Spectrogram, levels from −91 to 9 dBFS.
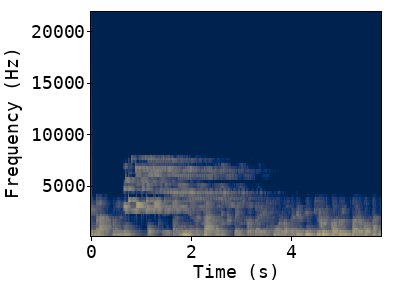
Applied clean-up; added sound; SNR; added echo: none; Chime; 8 dB; reverberation time 1.2 s.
